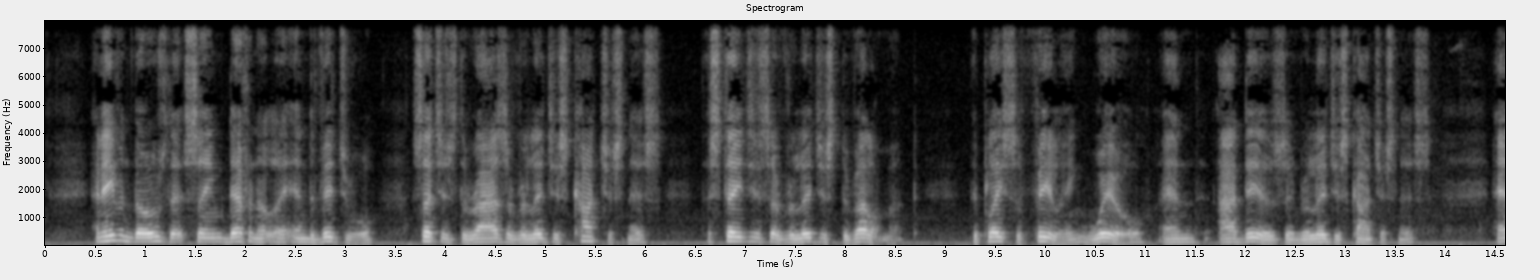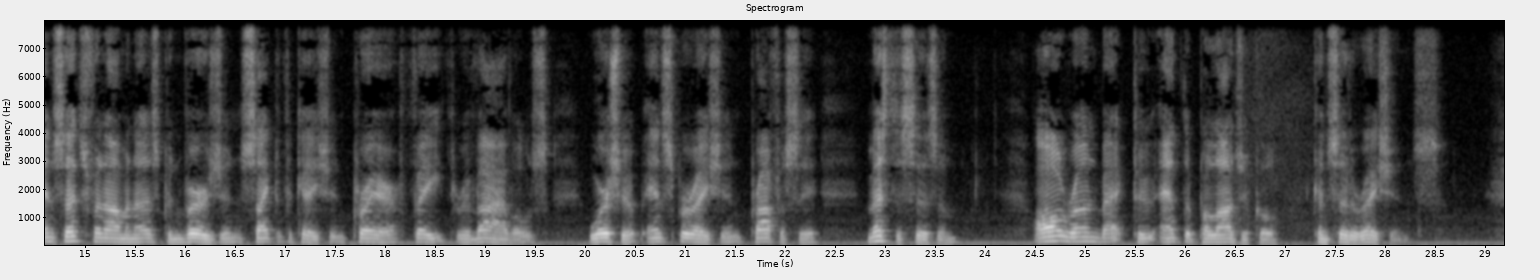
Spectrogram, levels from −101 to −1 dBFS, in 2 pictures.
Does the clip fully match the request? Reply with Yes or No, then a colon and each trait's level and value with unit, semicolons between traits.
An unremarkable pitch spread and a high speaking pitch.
No: average, 3.4 semitones; low, 130 Hz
